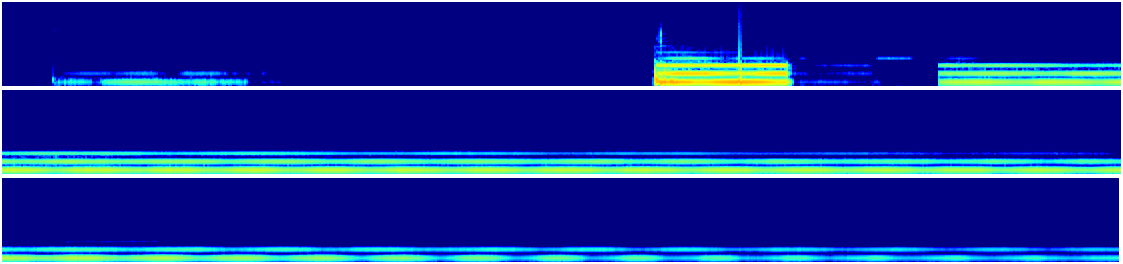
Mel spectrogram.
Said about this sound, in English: So I'd just like to give us an opportunity to practice with the sound of the bell. We have a gatha for that too. I listen. This wonderful sound brings me back to my true home.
